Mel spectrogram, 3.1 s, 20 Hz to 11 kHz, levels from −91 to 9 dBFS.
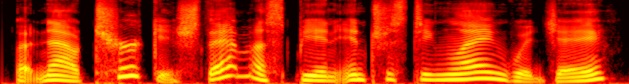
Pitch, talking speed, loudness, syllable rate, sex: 210 Hz, 190 wpm, -17 LUFS, 5.7 syllables/s, female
